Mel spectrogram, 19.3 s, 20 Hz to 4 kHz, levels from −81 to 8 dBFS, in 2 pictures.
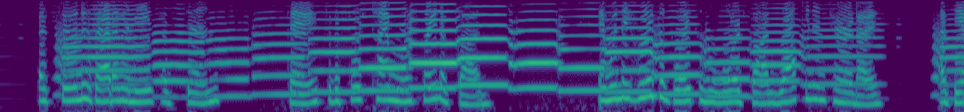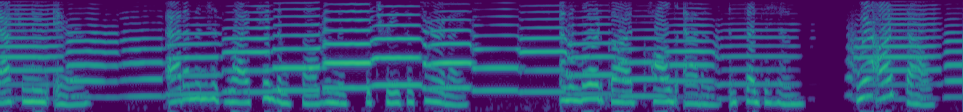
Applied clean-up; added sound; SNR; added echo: classical method spectral subtraction.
